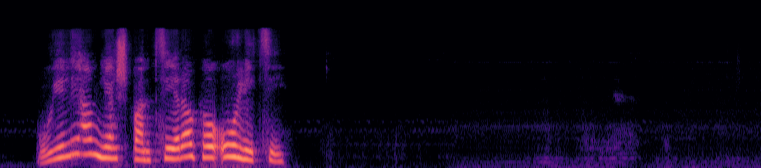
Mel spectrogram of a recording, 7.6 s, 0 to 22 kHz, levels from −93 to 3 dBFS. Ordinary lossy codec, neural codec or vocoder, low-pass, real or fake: AAC, 48 kbps; codec, 16 kHz in and 24 kHz out, 0.8 kbps, FocalCodec, streaming, 65536 codes; 10.8 kHz; fake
